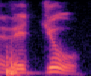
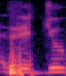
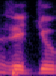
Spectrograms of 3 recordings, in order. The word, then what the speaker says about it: रिजिजू: तो किरण रिज्जू, याद, जैसे मिनिस्ट्री ऑफ पार्लियामेंट्री अफेयर जो है वो किरण रिज्जू के पास, श्री किरण रिज्जू के पास, रिजिजू, सॉरी मैं गलत बोल रहा हूं तो प्रोनाउंसिएशन रिजिजू, ये इनके पास है।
